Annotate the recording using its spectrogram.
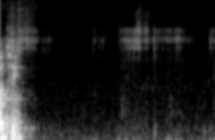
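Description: The end of a man's spoken word, then a pause holding only a few faint clicks about halfway through.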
